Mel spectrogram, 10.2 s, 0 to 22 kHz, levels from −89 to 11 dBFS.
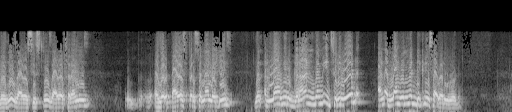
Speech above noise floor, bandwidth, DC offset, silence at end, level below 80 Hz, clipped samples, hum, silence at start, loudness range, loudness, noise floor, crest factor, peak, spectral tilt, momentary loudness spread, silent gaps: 36 dB; 8.2 kHz; under 0.1%; 1 s; -38 dBFS; under 0.1%; none; 0 s; 2 LU; -9 LUFS; -45 dBFS; 8 dB; 0 dBFS; -5 dB/octave; 11 LU; none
